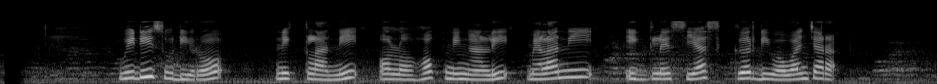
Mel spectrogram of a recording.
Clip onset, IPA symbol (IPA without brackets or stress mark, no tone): w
